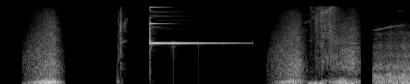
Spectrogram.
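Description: Animated-logo sound effects: a short swish, a small click, then a bright ding about one and a half seconds in that rings for about a second, followed by more swishes near the end.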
